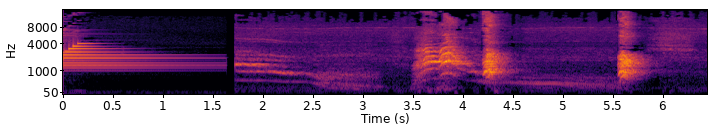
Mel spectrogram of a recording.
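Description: A falling run of bell-like notes rings and fades out over the first second and a half. Then a dog gives a long whine that slides down in pitch, followed by three short, loud barks, the first two close together.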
